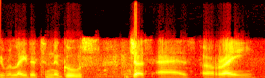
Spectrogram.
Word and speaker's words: Re: to Negus, just as Re, which is mispronounced as Ra, is not etymologically related to Ras.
